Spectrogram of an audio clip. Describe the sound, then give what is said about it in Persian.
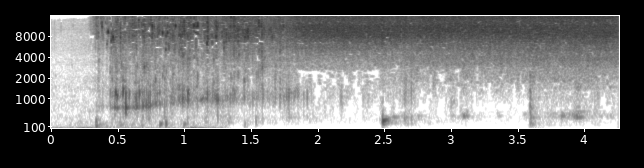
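Soda fizzing, the familiar sound used in soft drink ads: a short pouring splash gives way to a steady, bright hiss of bubbles, broken by a couple of faint pops. “این صدای آشنا که بعید است بعد از شنیدنش در یک روز گرم تابستان هوس نوشابه نکنید، برای تبلیغات نوشابه‌های مختلف استفاده می شود.”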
